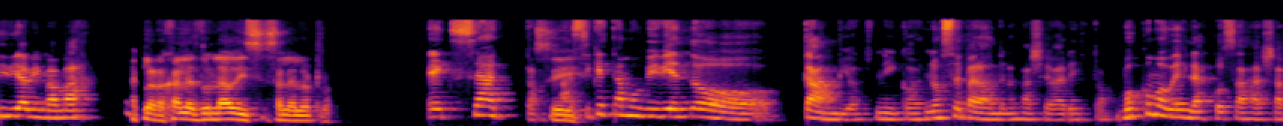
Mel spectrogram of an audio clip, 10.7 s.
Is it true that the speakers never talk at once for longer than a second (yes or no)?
yes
